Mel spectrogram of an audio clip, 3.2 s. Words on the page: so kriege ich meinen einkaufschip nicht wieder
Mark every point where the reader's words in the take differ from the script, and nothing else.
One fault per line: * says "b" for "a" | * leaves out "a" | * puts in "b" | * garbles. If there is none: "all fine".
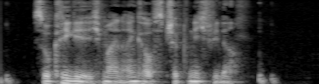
all fine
